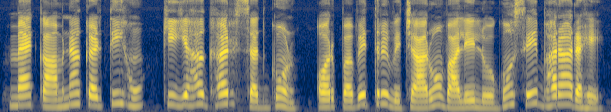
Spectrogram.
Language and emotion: Hindi, neutral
